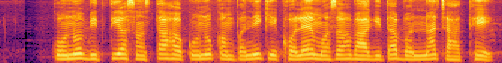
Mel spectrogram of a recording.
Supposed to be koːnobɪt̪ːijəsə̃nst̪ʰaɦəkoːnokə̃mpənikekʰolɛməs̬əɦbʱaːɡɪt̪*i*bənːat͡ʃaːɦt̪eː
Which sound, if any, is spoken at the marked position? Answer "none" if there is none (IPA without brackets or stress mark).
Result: a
